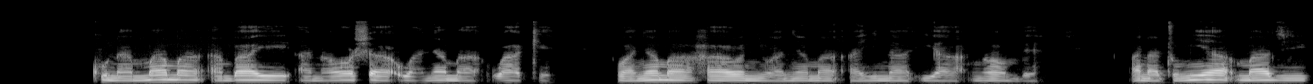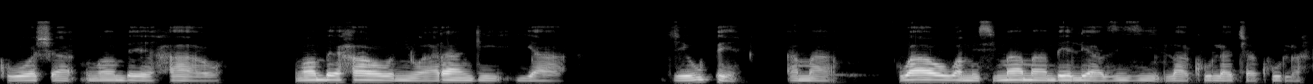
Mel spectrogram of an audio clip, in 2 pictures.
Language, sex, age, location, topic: Swahili, male, 18-24, Nakuru, agriculture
